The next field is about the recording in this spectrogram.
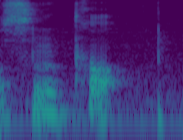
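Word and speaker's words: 神道: 일본 같은 경우 일본에 신도라고 하는 종교가 있죠. 발음으로는 신토. 이건 그냥 거의 애니미즘 수준 아닙니까?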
